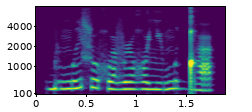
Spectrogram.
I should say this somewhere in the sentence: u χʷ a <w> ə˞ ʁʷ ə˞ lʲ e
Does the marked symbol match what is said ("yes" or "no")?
no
